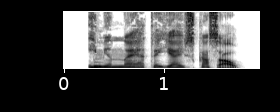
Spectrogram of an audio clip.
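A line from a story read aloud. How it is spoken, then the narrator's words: Timid interjection. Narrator (Russian): робко вставил Чамберс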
